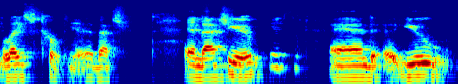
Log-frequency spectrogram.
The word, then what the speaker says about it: Lace: Am I pronouncing Lace?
